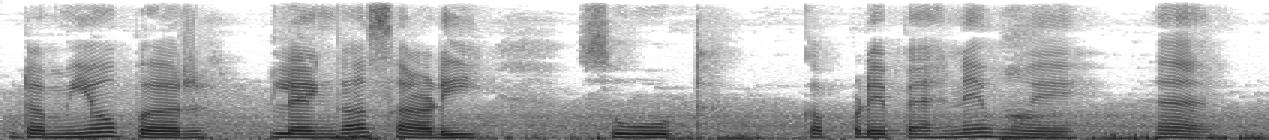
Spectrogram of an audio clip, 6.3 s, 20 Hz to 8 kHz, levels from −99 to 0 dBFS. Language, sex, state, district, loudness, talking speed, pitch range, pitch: Hindi, female, Chandigarh, Chandigarh, -16 LUFS, 85 wpm, 170-200 Hz, 190 Hz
